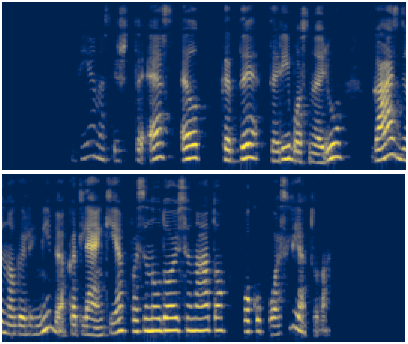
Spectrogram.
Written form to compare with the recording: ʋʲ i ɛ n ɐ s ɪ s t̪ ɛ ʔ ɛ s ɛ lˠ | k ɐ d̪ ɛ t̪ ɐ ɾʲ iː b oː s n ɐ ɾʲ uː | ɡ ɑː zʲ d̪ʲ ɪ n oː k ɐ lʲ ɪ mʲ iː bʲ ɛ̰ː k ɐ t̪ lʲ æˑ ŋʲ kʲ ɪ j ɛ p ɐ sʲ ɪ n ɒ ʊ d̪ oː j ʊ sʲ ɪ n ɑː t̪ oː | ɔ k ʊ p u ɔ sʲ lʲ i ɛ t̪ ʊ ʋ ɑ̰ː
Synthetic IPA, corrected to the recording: ʋʲ i ɛ n ɐ s ɪ ʃ t̪ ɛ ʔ ɛ s ɛ lˠ | k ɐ d̪ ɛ t̪ ɐ ɾʲ iː b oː s n ɐ ɾʲ uː | ɡ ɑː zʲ d̪ʲ ɪ n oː ɡ ɐ lʲ ɪ mʲ iː bʲ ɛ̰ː k ɐ t̪ lʲ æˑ ŋʲ kʲ ɪ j ɛ p ɐ sʲ ɪ n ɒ ʊ d̪ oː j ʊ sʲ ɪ n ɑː t̪ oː | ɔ k ʊ p u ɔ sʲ lʲ i ɛ t̪ ʊ ʋ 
